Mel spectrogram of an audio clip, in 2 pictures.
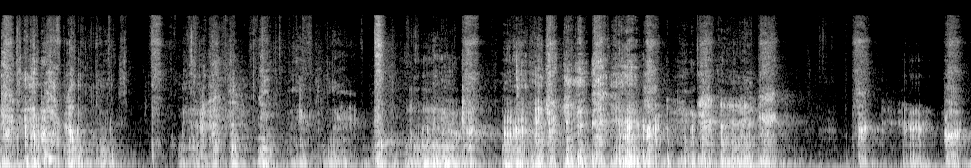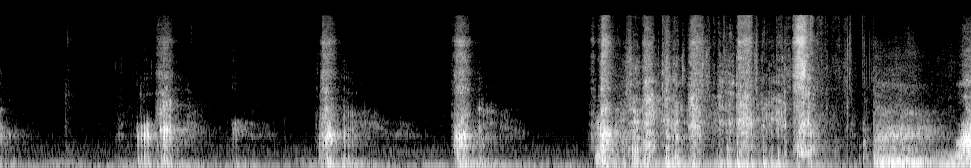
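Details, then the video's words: French Bulldog reacting after seeing a cow: rough, harsh growls and gruff barking bursts, loud in the first seven seconds, quieter and broken in the middle, then loud again near the end, over heavy broadband noise. "French bulldog saw a cow"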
